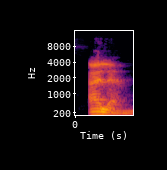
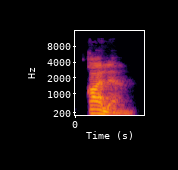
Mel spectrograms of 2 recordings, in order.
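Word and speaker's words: قلم: Like, we don't say alam, we say qalam, right? The qaf is a strong letter, but that's a proper way to say that, right?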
